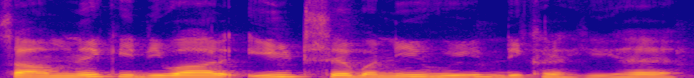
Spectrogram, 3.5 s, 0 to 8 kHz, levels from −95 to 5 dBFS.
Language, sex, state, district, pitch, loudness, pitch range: Hindi, male, Jharkhand, Ranchi, 155 Hz, -18 LUFS, 145-175 Hz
